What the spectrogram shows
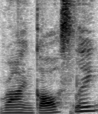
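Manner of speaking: put-on gentle, unhurried Australian accent. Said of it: "You do it".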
